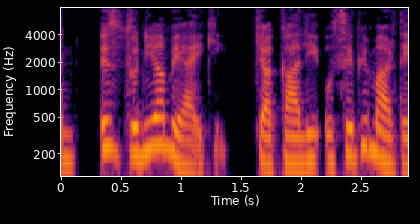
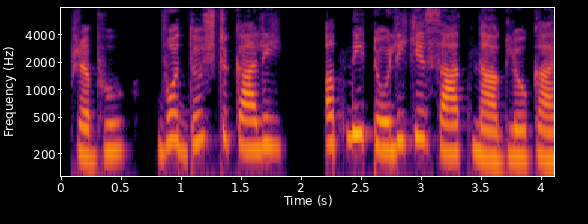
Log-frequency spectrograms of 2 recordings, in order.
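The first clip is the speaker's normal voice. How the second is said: pleading queen; 3 semitones higher than usual. Acted. Shivalika begs Lord Shiva to save Naglok, earnest and pleading. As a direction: beg the god humbly for her people.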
